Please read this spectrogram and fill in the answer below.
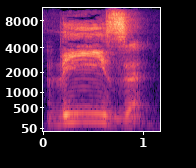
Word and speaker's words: these: the stress is on this syllable etc etc not etc now it isn't this now it's these it's long sound and the sound is Z these days okay so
